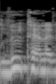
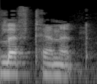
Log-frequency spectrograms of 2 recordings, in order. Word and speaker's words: lieutenant: people speaking who use American vocabulary and pronunciation like lieutenant instead of left tenant.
